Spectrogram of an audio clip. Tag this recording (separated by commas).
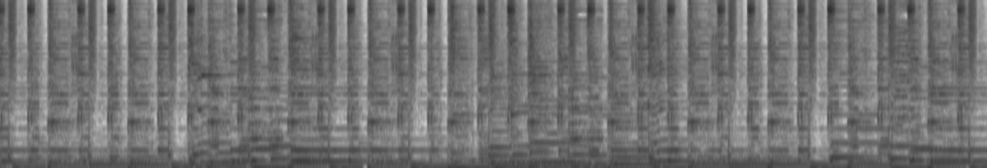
Music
